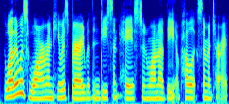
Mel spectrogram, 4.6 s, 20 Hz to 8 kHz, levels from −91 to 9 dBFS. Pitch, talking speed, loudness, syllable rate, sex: 205 Hz, 220 wpm, -20 LUFS, 6.2 syllables/s, female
